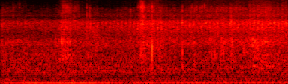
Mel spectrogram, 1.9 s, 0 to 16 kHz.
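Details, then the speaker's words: 2017 Jeep 3.6 V6 after rocker arm, oil cooler, spark plug and coil pack replacement: steady even running, no stumbles, ticking, smoke or leaks; normal. "that's how you get it done take the time effort and patience no smoking no leaking no ticking good in my book"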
